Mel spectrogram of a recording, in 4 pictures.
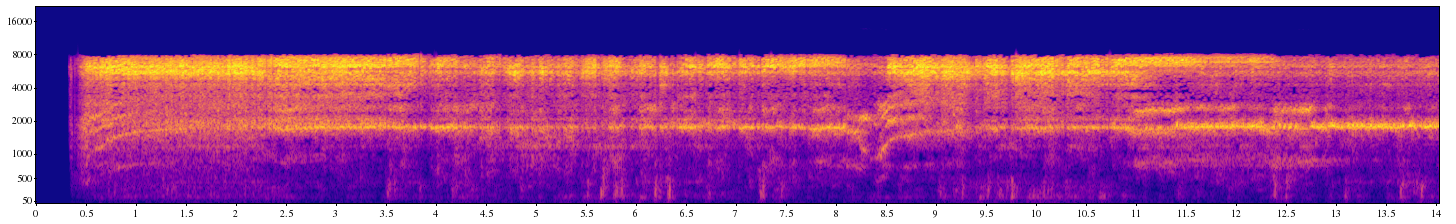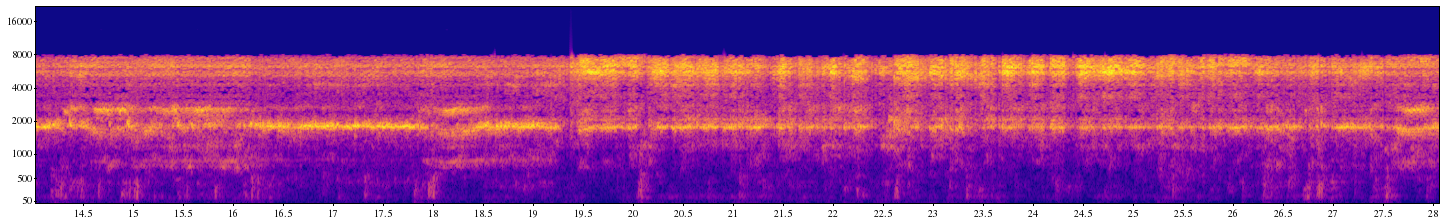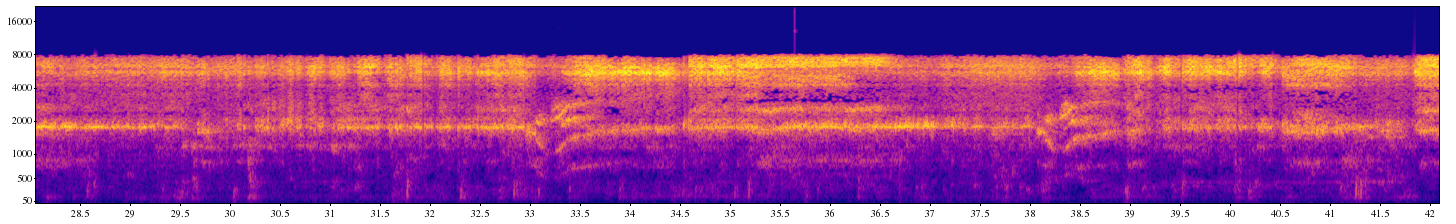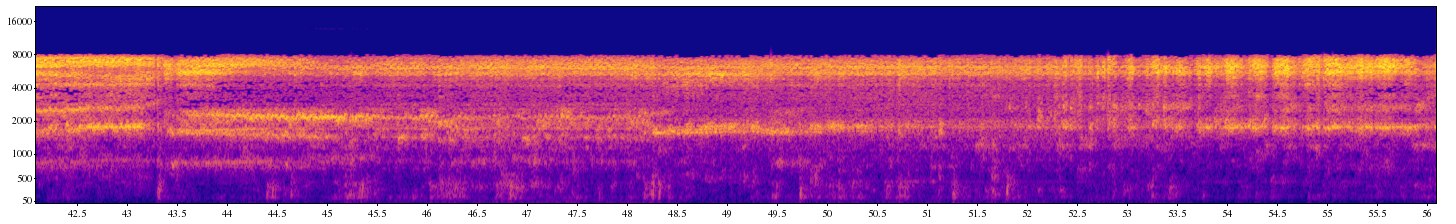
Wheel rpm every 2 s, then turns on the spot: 60, 230, 230, 230, 190, 230, 230, 220, 230, 230, 230, 230, 230, 230, 230, 230, 200, 230, 230, 210, 230, 220, 210, 210, 220, 230, 230, 230.
none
